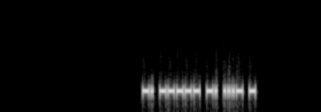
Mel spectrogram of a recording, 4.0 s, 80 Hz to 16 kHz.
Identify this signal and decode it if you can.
Morse code, heard as a keyed tone, about 42 wpm, 700 Hz. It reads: N0NVT
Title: USA Call Signs - 5 Characters - 45wpm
